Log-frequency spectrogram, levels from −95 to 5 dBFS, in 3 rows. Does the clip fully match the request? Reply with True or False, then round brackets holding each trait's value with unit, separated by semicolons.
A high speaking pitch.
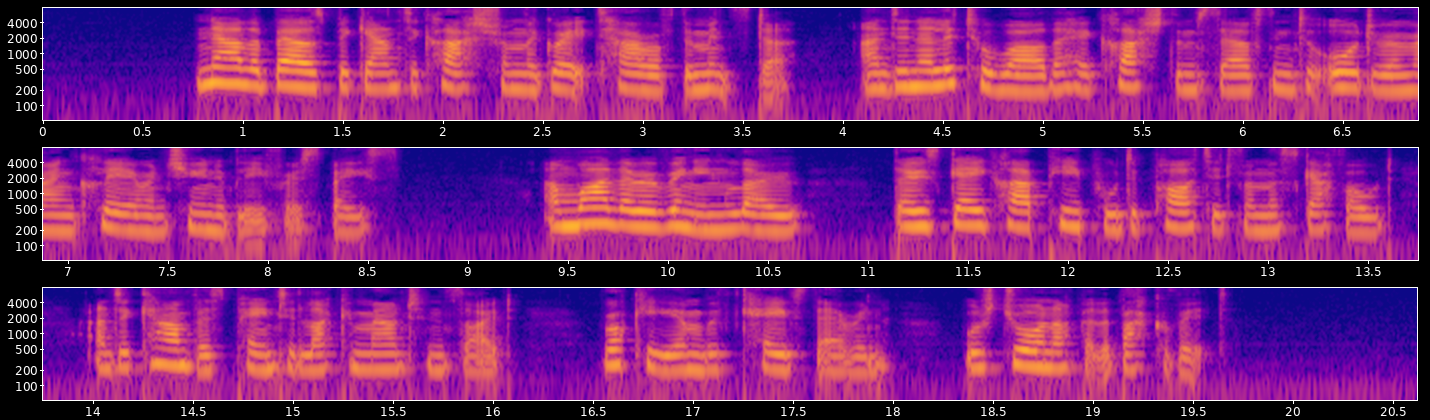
True (210 Hz)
